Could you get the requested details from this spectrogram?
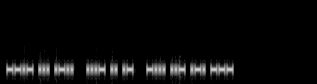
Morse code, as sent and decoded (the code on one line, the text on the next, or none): --.- ... .-.. / ...- .. .- / -... ..- .-. ---
QSL VIA BURO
